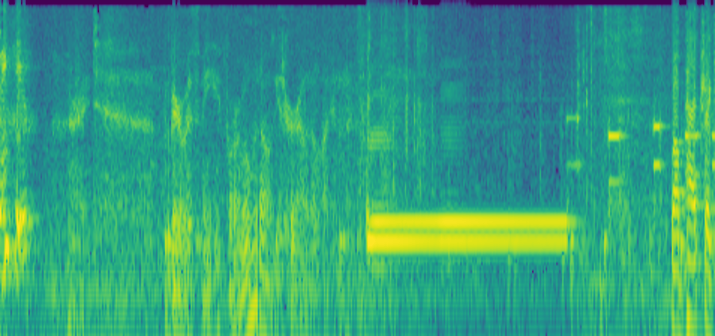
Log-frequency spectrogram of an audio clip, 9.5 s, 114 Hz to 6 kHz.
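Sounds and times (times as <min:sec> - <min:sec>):
speech: 0:02.3 - 0:05.5, 0:09.0 - 0:09.5
telephone dial tone: 0:04.9 - 0:08.3
touch-tone dialing beeps: 0:04.9 - 0:09.5.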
